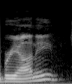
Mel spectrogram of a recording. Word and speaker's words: biryani: Chicken biryani.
